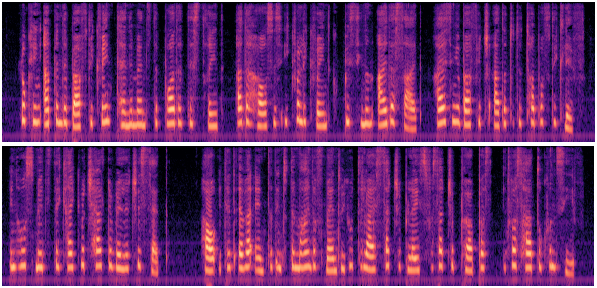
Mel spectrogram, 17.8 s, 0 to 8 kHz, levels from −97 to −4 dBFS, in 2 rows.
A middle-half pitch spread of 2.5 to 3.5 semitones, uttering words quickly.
Yes: average, 2.9 semitones; fast, 220 wpm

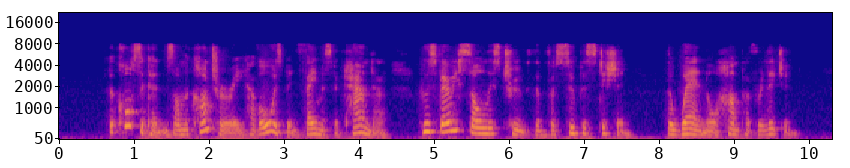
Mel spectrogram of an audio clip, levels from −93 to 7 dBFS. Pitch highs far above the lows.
Yes: wide, 6.8 semitones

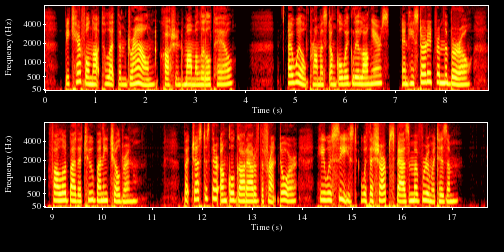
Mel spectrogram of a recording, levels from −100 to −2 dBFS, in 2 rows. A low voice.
No: high, 235 Hz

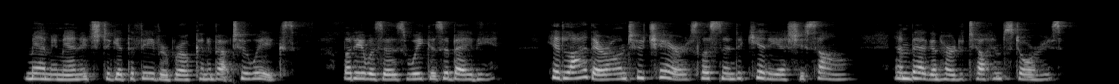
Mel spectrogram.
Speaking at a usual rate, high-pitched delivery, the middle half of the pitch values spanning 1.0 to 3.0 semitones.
No: fast, 210 wpm; very high, 250 Hz; narrow, 2.5 semitones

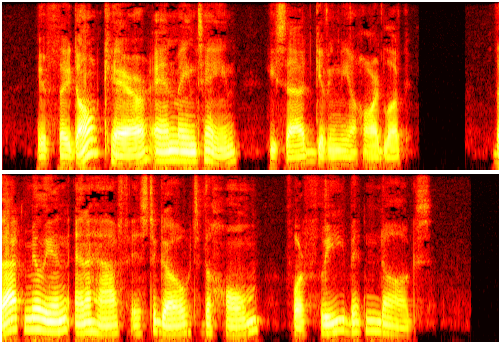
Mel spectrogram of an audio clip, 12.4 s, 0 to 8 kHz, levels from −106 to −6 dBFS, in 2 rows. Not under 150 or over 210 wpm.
No: slow, 135 wpm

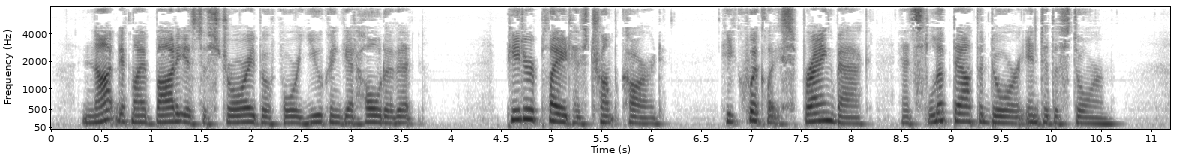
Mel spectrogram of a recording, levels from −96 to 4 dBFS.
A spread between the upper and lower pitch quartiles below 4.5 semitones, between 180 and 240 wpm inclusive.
No: average, 4.0 semitones; average, 160 wpm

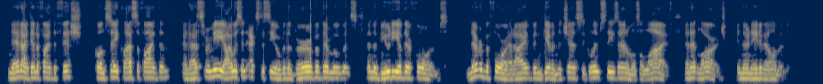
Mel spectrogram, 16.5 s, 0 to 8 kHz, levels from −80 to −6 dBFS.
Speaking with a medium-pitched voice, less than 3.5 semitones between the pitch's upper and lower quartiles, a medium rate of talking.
Yes: medium, 150 Hz; narrow, 2.4 semitones; average, 170 wpm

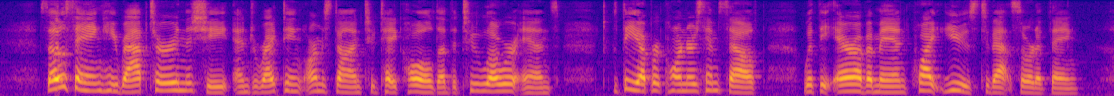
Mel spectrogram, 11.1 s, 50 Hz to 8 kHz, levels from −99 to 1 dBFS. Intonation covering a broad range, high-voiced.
No: average, 4.3 semitones; high, 200 Hz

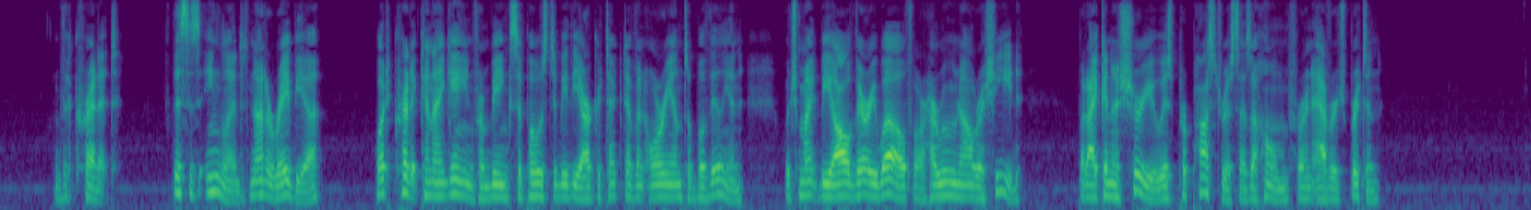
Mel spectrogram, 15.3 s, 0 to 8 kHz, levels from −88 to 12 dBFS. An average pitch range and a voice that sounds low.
Yes: average, 3.2 semitones; low, 130 Hz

